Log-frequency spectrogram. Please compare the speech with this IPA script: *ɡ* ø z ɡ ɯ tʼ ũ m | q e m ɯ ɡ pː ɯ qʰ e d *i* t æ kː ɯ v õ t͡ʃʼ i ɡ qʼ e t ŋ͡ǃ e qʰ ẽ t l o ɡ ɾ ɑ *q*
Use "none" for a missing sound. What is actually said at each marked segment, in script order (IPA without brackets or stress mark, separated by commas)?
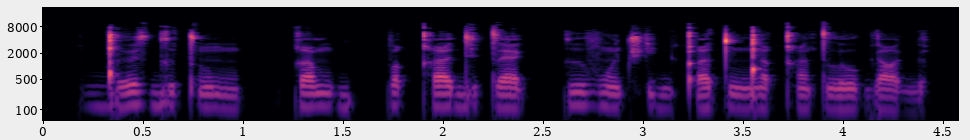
ɡ͡ǃ, y, ɡ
